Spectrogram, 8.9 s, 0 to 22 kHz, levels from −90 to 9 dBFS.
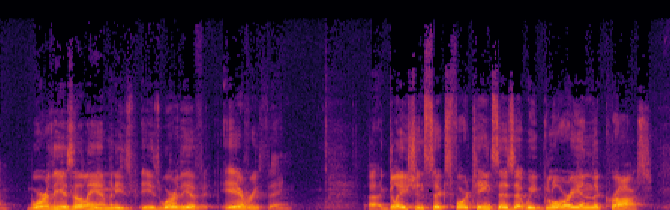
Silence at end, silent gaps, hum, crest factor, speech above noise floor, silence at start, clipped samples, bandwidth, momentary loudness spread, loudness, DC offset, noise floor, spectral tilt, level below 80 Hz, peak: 0.3 s; none; none; 14 dB; 35 dB; 0 s; under 0.1%; 12.5 kHz; 11 LU; -14 LUFS; under 0.1%; -48 dBFS; -5.5 dB/octave; -64 dBFS; 0 dBFS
